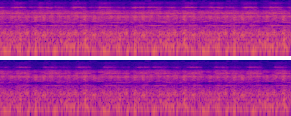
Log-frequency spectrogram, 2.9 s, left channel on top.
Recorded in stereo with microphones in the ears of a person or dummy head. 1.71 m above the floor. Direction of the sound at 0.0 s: 20° left (ahead or behind).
